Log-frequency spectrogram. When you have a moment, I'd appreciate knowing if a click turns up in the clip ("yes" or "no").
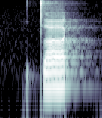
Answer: no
